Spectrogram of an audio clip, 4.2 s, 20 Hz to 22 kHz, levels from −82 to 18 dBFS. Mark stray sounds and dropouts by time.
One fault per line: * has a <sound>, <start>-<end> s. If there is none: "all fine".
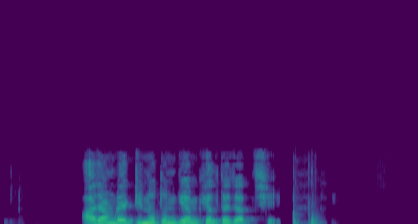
* has a laugh, 2.9-3.3 s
